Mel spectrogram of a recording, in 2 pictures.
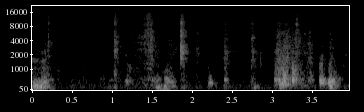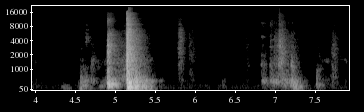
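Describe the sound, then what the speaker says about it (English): An indoor door closes with a single sharp thump amid otherwise quiet, scattered rustling and small handling noises in a home. "Let me close the door"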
